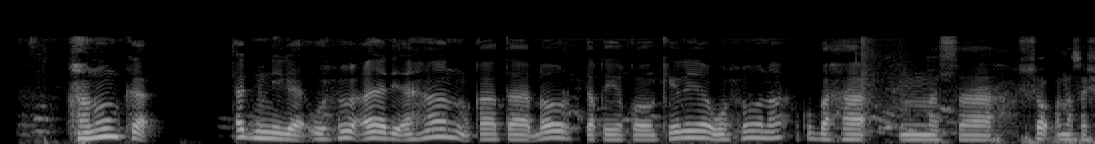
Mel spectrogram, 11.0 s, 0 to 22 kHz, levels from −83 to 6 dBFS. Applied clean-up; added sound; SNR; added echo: none; none; none; none.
